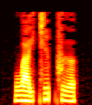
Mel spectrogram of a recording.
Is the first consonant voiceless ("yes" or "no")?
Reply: no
